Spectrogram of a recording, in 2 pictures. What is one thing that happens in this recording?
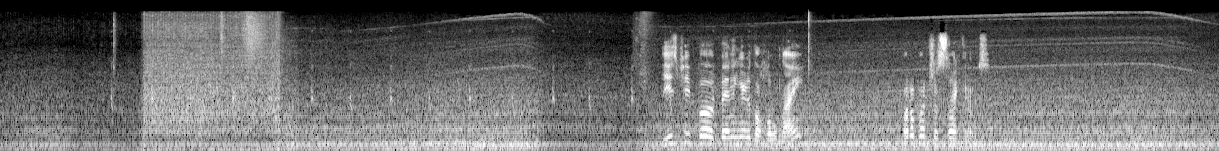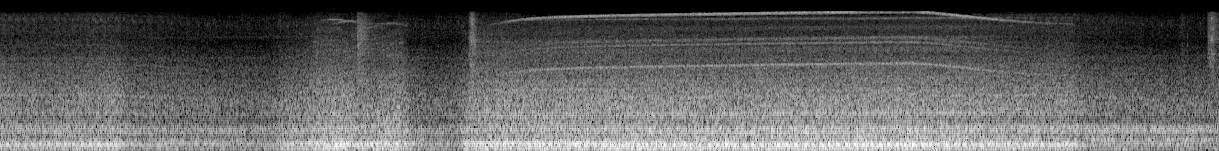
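A truck engine hums steadily as it drives along a road.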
